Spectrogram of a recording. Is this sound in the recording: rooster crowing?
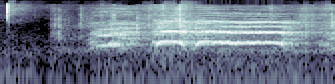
yes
